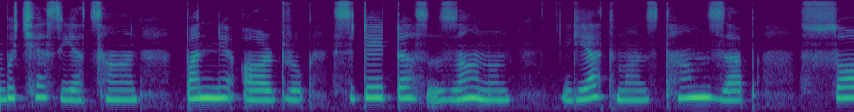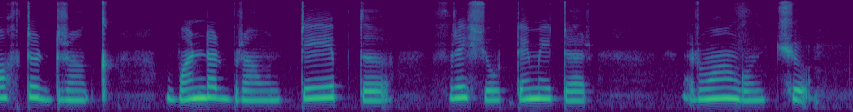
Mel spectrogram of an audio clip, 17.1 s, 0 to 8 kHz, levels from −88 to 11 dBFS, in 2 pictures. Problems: none marked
